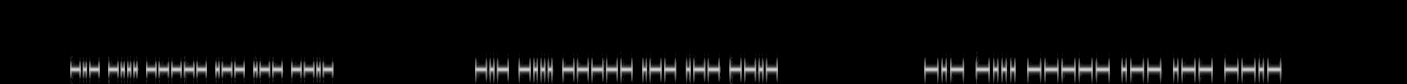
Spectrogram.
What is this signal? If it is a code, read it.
Morse code, heard as a keyed tone, about 34 wpm, 700 Hz. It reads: KB0WWQ KB0WWQ KB0WWQ
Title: Speed Racing - USA Call Signs 28wpm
